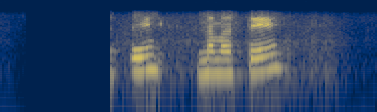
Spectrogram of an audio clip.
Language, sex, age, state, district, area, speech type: Hindi, female, 60+, Uttar Pradesh, Ayodhya, rural, conversation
